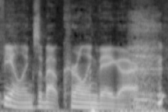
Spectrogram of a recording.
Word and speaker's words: Veigar: It's pronounced like vine. Veigar, Veigar joke.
